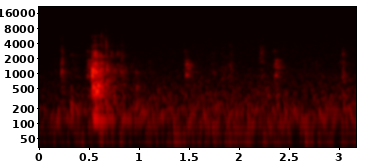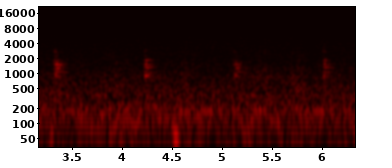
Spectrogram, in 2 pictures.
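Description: Faint clock ticking about once a second, with softer ticks between some of the beats, over a low room hum; a single short, louder rustle or knock about half a second in.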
